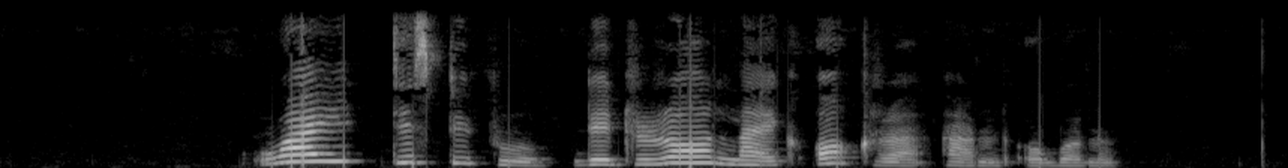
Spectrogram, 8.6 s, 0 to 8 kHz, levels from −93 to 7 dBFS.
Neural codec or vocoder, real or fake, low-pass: none; real; 7.2 kHz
